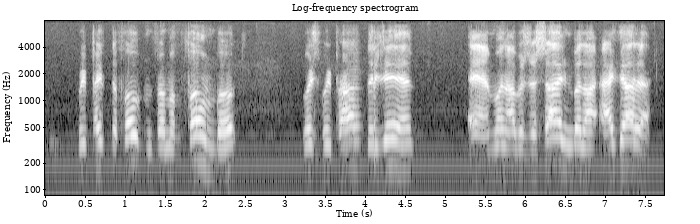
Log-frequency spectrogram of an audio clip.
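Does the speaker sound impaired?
Yes: throat cancer; throat cancer over last couple of years; cancer survivor, alive and well; speech not the best as result of throat cancer, may sound drunk, quit podcasts over it.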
